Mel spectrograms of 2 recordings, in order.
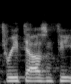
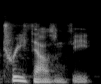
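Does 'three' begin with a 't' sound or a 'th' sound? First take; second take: th sound; t sound. First: The first word begins with a 'th' sound. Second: The first word begins with a plain 't' sound. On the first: "instead of three thousand feet" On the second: "you'll hear"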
